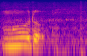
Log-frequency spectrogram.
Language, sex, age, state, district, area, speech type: Kannada, female, 60+, Karnataka, Bangalore Urban, rural, read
